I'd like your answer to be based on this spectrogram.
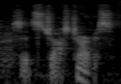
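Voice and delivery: whispered reply, nearly no voice; breathy whispered name; hushed answer. Retold or imitated. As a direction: answer under the breath, nervous.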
